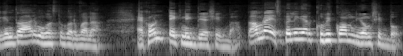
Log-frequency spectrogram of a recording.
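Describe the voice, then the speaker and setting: Young male tutor with a slightly high voice; lectures online and keeps quizzing the class. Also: a little mellow. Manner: explains step by step, asks the class questions. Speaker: English teacher for admission exams.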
